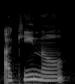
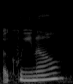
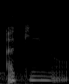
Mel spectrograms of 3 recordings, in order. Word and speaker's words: Aquino: It's Aquino, but every single time like I would have like, you know, white teachers be like Aquino, Aquino, like bro, it's Aquino.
